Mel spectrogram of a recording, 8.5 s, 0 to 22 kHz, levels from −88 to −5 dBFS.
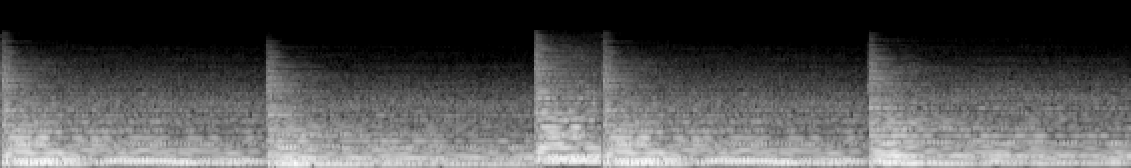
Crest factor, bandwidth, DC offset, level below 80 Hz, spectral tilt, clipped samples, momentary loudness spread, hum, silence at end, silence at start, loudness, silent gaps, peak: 14 dB; 6.8 kHz; under 0.1%; -48 dBFS; -10 dB/octave; under 0.1%; 11 LU; none; 0 s; 0 s; -17 LUFS; none; 0 dBFS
